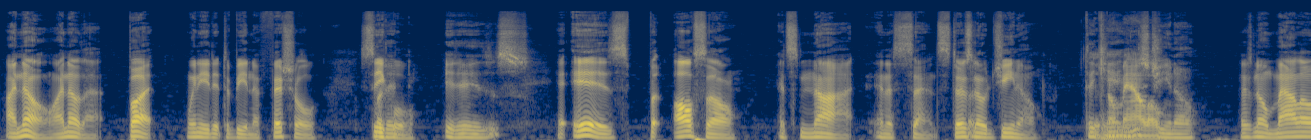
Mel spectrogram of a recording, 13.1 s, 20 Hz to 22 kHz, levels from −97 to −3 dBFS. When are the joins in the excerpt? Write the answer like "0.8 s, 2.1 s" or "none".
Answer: none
